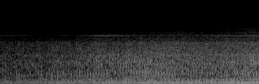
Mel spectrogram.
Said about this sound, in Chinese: 系飞行艇。 我同副嘅船啊，佢要降落啊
